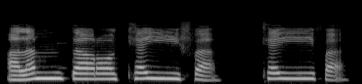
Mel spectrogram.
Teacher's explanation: mad harfu lain itu letaknya di tengah-tengah kalimat dan panjangnya konsisten bisa 1,5 atau 2 harokat. Tapi biasanya kita pakai 1,5.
